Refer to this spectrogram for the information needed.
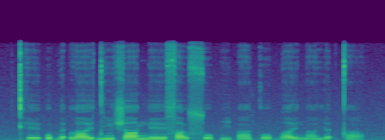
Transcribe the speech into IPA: kʰ e˨ ɪ̯ ʔ o̰˦˨ b ɛ˦ ʔ l a˦ ɪ̯ d ĩ˦ ʃ ä˦ ŋ e˦ ɪ̯ s a̰˦˨ ʊ̯ s o˨ p ḭ˦˨ ʔ ã˦ k o˦ b a˦ ɪ̯ n ã˨ j ɛ˦ ʔ t ã˦˨

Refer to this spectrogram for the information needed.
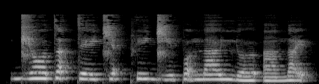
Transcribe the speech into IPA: d͡ʑ ɔ˦ t ä˦ ʔ t e˦ ɪ̯ t͡ɕ ä˦ ʔ pʰ i˦ d͡ʑ i˨ p ɔ̰˦˨ n a˦ ʊ̯ ɲ o˨ ʊ̯ ʔ ã˨ n a̰˦˨ ɪ̯

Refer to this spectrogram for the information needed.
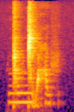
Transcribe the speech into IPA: ŋ͡ǁ u ŋ͡ǁ ḭ ħ i f

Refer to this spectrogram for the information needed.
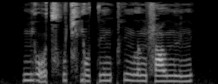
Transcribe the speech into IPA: m j o̰˨˩ ʊ̯ t͡sʰ u˦ t͡ɕʰ j o˩ ʊ̯ t̪ i˥ n pʰ i˥˧ ŋ l ɤ˥˩ ŋ ʂ ɑ˥ ʊ̯ n̪ y˧˥ n

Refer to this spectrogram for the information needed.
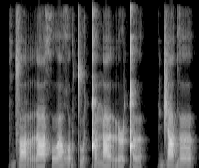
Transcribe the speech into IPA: d͡z ɒ˨˦ r a˨ x o˧ ɐ̯ ʁʷ ə˦ ɡ tʷ ə˦˨ ǃ ə˦ ŋ a˧ ɐ̯ r ə˞˨˦ ǃ ə˨ | d͡ʒ a˦˨ ɡ ə˦

